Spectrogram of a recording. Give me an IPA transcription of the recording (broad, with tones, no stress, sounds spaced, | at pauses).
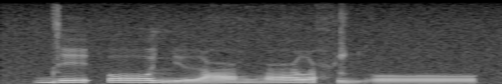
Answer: d e˥ ʔ ɔː˥ lʲ əː˩ ʕ o̤˥ ʕ o˥ ħ ʎ ɔː˩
